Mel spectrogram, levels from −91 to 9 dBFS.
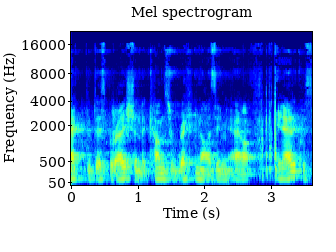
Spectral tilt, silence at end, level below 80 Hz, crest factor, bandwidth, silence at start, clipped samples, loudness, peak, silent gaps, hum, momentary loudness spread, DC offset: -5 dB/octave; 0 s; -74 dBFS; 24 dB; 17 kHz; 0 s; under 0.1%; -36 LUFS; -12 dBFS; none; none; 7 LU; under 0.1%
